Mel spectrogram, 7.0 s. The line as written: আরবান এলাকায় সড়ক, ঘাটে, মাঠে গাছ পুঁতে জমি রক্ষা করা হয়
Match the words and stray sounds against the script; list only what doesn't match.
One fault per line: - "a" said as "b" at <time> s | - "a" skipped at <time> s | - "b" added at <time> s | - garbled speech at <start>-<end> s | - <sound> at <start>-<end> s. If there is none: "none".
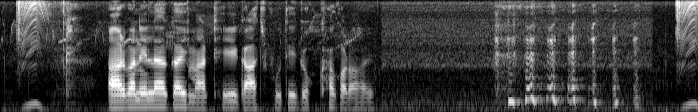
- "সড়ক ঘাটে" skipped at 1.9 s
- "জমি" skipped at 2.9 s
- laugh at 4.9-6.4 s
